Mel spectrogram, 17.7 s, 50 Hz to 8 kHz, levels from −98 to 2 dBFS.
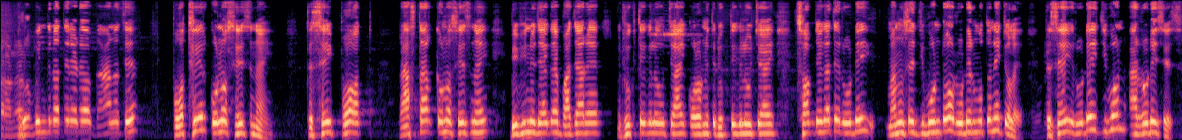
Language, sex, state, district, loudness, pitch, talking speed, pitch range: Bengali, male, West Bengal, Purulia, -14 LUFS, 215 Hz, 160 wpm, 195-235 Hz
